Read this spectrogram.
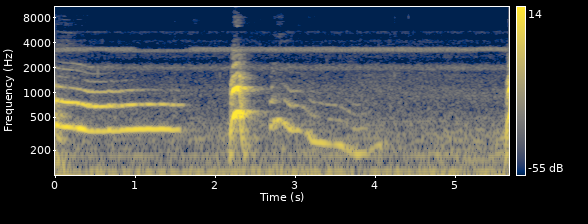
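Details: Pet dog howling while lying down, lazily joining a companion that keeps howling; a steady sustained tone fades out, then a sharp yelp and a drawn-out howl that slides downward.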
